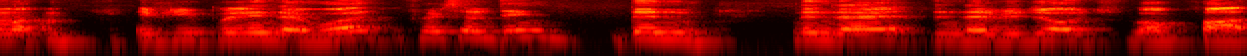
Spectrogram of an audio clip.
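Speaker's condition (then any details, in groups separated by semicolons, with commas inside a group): Cerebral palsy; from birth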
